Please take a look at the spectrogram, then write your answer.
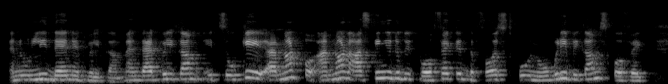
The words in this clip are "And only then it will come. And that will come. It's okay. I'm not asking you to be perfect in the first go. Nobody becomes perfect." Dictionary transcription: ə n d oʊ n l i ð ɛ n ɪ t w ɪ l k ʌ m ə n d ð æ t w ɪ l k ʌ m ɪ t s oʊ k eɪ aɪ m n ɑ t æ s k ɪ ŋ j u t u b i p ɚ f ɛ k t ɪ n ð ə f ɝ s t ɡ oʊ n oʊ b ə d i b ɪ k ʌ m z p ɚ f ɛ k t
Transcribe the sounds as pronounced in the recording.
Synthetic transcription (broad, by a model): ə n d oʊ n l i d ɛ n ɪ t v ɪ l k ʌ m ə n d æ t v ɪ l k ʌ m ɪ t s oʊ k eɪ aɪ m n ɑ t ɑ s k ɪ ŋ j u t u b i p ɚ f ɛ k t ɪ n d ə f ɝ s t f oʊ n oʊ b ə d i b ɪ k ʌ m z p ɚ f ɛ k t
